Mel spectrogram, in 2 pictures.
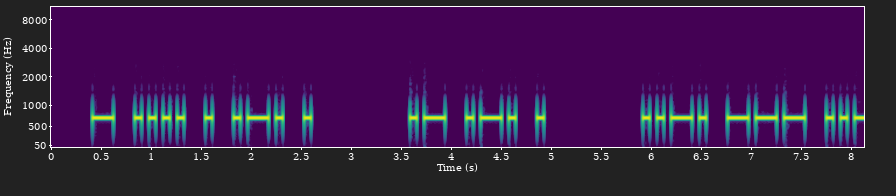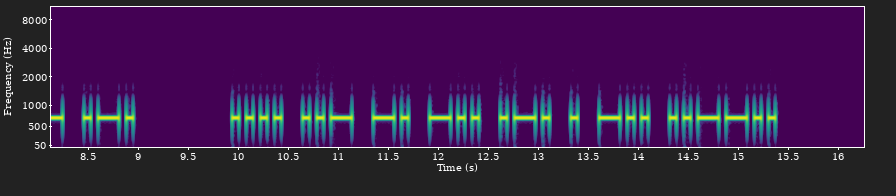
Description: Morse code, heard as a keyed tone, about 17 wpm, 700 Hz. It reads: THERE ARE FOUR HUNDRED?
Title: 2x Word-Spacing - Sentences from Top 400 Words - 17wpm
